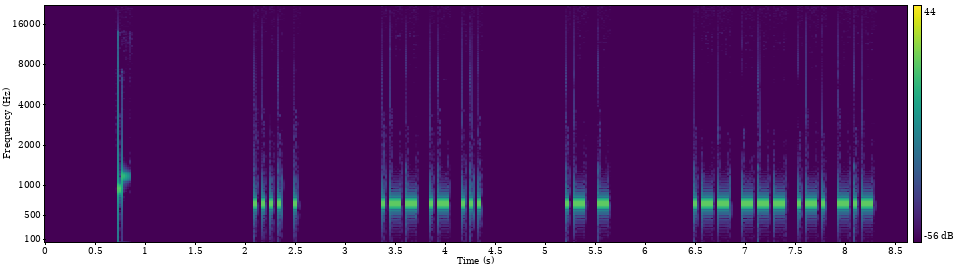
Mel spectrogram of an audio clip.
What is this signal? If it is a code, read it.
Morse code, heard as a keyed tone, about 31 wpm, 700 Hz. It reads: HE WAS AT WORK
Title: 3x Word-Spacing - Sentences from Top 200 Words - 30wpm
